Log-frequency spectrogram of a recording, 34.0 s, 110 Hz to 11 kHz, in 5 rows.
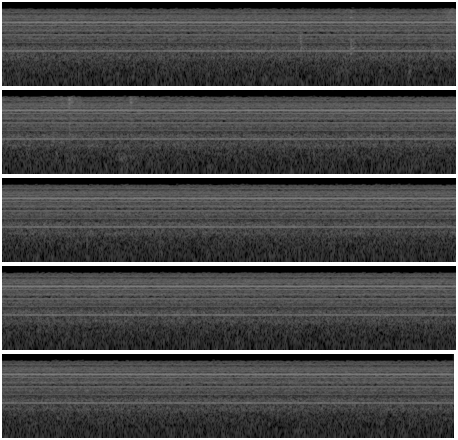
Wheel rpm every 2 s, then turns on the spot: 0, 0, 0, 0, 0, 0, 0, 0, 0, 0, 0, 0, 0, 0, 0, 0, 0.
none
